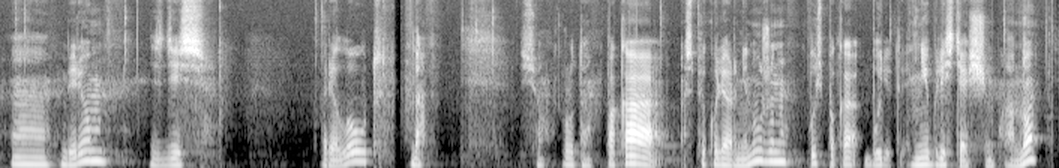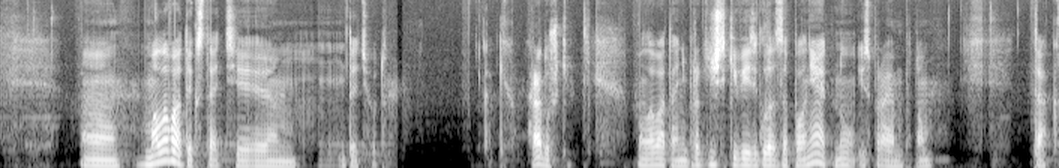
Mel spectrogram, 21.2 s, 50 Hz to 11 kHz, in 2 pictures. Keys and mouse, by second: 8.7-20.3 shift+middle drag.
